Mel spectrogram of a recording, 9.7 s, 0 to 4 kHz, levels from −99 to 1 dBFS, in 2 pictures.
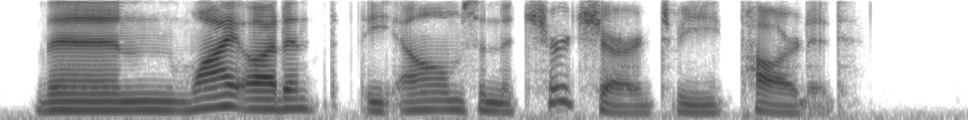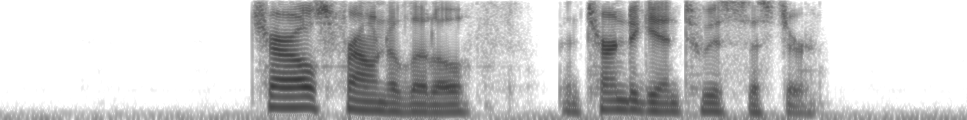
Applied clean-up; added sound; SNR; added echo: neural diffusion model UNIVERSE++.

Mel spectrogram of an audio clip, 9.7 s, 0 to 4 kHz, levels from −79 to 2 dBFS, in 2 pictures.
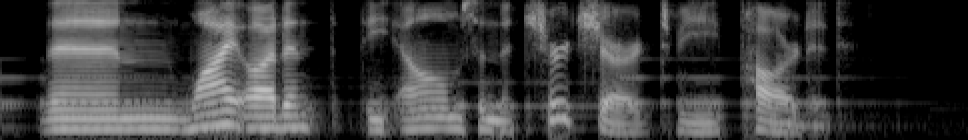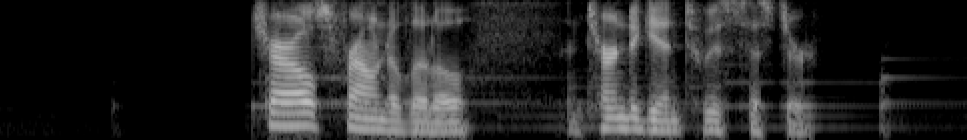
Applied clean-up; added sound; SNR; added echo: neural mask model RNNoise.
